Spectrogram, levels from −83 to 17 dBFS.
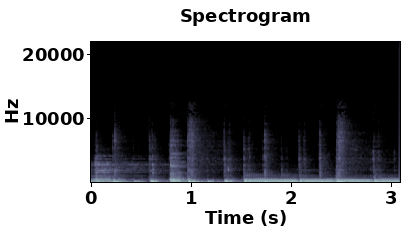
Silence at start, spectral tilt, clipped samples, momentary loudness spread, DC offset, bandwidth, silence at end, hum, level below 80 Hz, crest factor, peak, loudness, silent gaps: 0 s; -9 dB/octave; under 0.1%; 7 LU; under 0.1%; 8.8 kHz; 0 s; none; -36 dBFS; 16 dB; -2 dBFS; -19 LUFS; none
